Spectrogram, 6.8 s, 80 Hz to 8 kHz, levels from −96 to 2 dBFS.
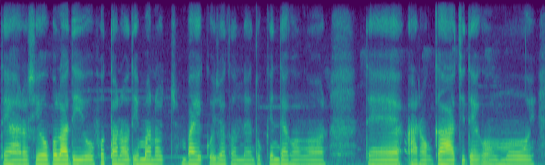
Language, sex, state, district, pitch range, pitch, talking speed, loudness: Chakma, female, Tripura, Dhalai, 180-195 Hz, 185 Hz, 125 wpm, -21 LUFS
